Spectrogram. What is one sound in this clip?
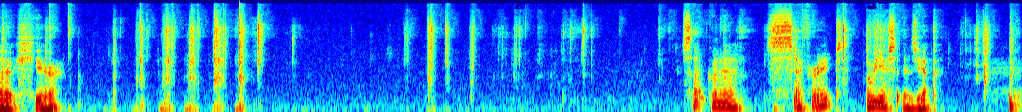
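Small plastic parts click and snap as they are handled.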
